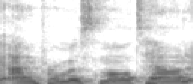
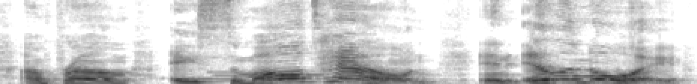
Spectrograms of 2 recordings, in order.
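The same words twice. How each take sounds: First: Said in the usual way. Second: SMALL TOWN and Illinois stretched slow and loud; emphatic clarification. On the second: Real, not acted. Host heading off a mix-up with Nashville, Tennessee, slow and emphatic. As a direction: spell it out slowly, punching "small town" and "Illinois". Repeats it to head off confusion.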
